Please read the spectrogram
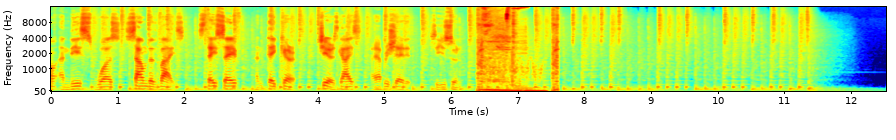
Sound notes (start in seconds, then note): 6.4 logo whirring; 6.5 upbeat percussion music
